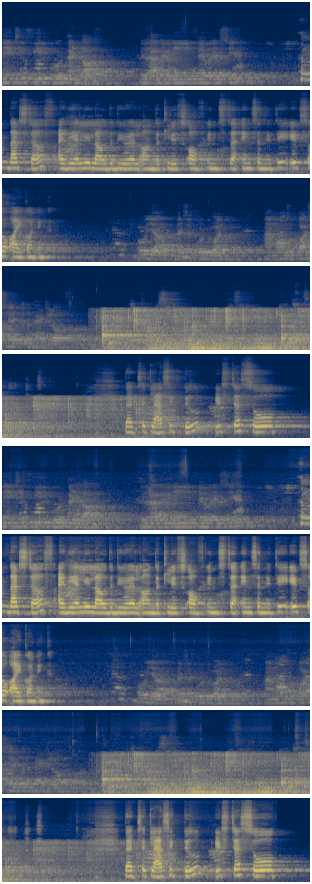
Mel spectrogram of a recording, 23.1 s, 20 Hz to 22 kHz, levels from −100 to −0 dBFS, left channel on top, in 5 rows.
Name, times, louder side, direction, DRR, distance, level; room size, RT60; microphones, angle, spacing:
voice 1, 0.0-1.4 2.0-3.6 11.3-12.6 13.2-15.1 15.7-16.6 17.2-17.7 18.0-18.8, left 1 dB, 35° left, -4 dB, 7.4 m, -47 dB
voice 2, 4.5-10.0 19.9-22.6, right 6 dB, 65° right, 15 dB, 0.4 m, -26 dB
sound 1, 15.2-20.6, left 1 dB, 70° left, 5.6 m, -34 dB
22.5 x 13.5 x 9.4 m, 2.2 s
head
